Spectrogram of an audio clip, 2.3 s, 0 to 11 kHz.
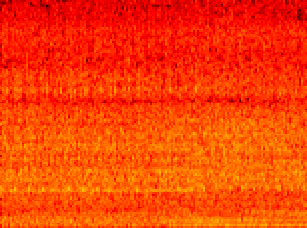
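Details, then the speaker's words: Toyota Vios after ECU repair of the cylinder 3 and 4 ignition coil/injector drivers for P0354 misfire, idling while warming up: steady, even idle with smooth hiss, no misses or stumbles; running cleanly on all cylinders. "So all goods na to pinapainit lang."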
